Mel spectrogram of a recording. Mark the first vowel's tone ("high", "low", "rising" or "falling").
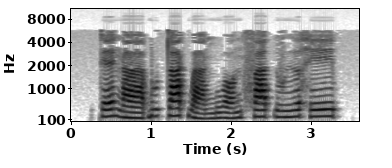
rising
